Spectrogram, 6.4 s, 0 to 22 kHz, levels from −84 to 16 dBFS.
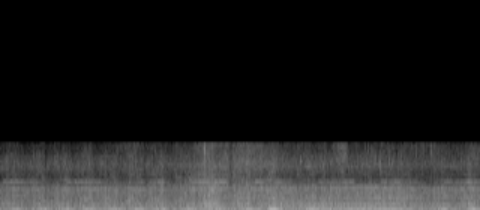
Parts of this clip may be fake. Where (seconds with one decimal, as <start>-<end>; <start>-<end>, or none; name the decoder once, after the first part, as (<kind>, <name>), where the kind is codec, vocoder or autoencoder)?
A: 0.0-2.1 (vocoder, Vocos); 3.9-5.5

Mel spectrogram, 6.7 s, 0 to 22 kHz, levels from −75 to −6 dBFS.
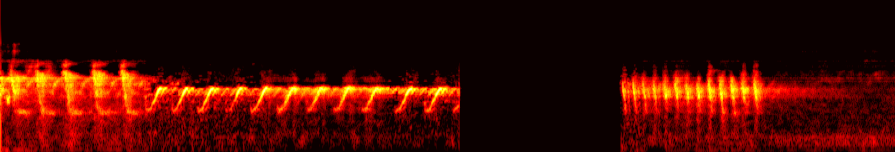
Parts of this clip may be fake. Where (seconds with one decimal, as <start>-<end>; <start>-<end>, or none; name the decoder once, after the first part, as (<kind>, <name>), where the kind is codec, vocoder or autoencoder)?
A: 0.0-1.1 (vocoder, Vocos); 2.0-2.9; 3.6-4.3; 4.8-6.7

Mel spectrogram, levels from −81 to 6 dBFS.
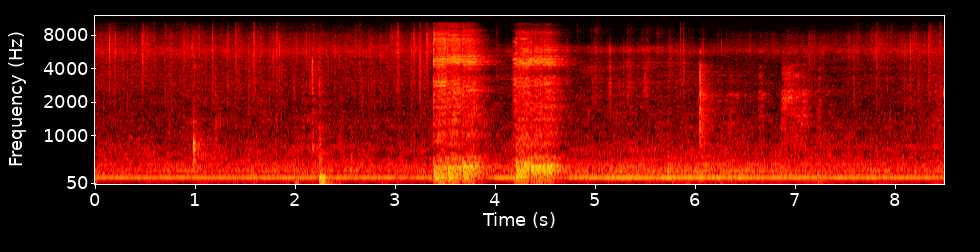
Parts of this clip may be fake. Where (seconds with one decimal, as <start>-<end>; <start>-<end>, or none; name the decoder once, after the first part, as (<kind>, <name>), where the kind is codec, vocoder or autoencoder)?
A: none

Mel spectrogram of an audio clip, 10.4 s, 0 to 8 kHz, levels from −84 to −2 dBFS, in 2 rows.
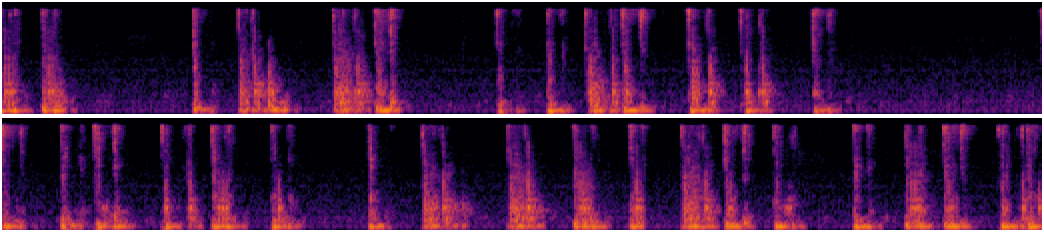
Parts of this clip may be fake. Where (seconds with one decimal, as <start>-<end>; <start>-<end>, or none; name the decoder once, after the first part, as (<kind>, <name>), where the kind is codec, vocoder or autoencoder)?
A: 3.3-5.4 (vocoder, Vocos); 7.5-8.4

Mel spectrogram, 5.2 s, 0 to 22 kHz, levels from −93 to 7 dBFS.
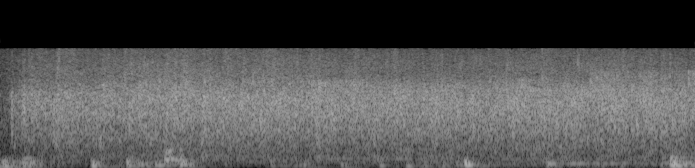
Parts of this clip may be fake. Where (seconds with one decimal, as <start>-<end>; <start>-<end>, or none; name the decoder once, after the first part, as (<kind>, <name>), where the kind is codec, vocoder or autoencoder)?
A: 0.5-2.2 (vocoder, Vocos)

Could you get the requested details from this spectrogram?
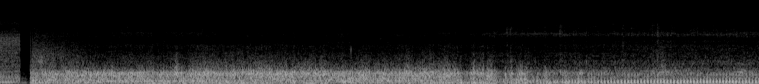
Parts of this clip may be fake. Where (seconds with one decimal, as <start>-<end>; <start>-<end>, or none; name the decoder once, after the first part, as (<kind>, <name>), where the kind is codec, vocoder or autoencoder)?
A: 1.4-4.1 (vocoder, Vocos); 5.0-5.6

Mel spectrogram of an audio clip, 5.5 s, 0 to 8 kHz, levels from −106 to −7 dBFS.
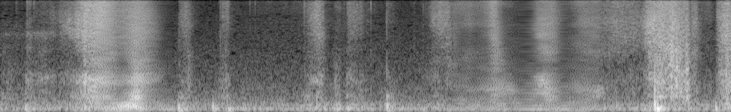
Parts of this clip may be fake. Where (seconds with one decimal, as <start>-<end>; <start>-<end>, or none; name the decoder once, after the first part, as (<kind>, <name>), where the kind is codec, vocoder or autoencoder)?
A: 0.7-1.3 (vocoder, Vocos); 3.4-4.5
